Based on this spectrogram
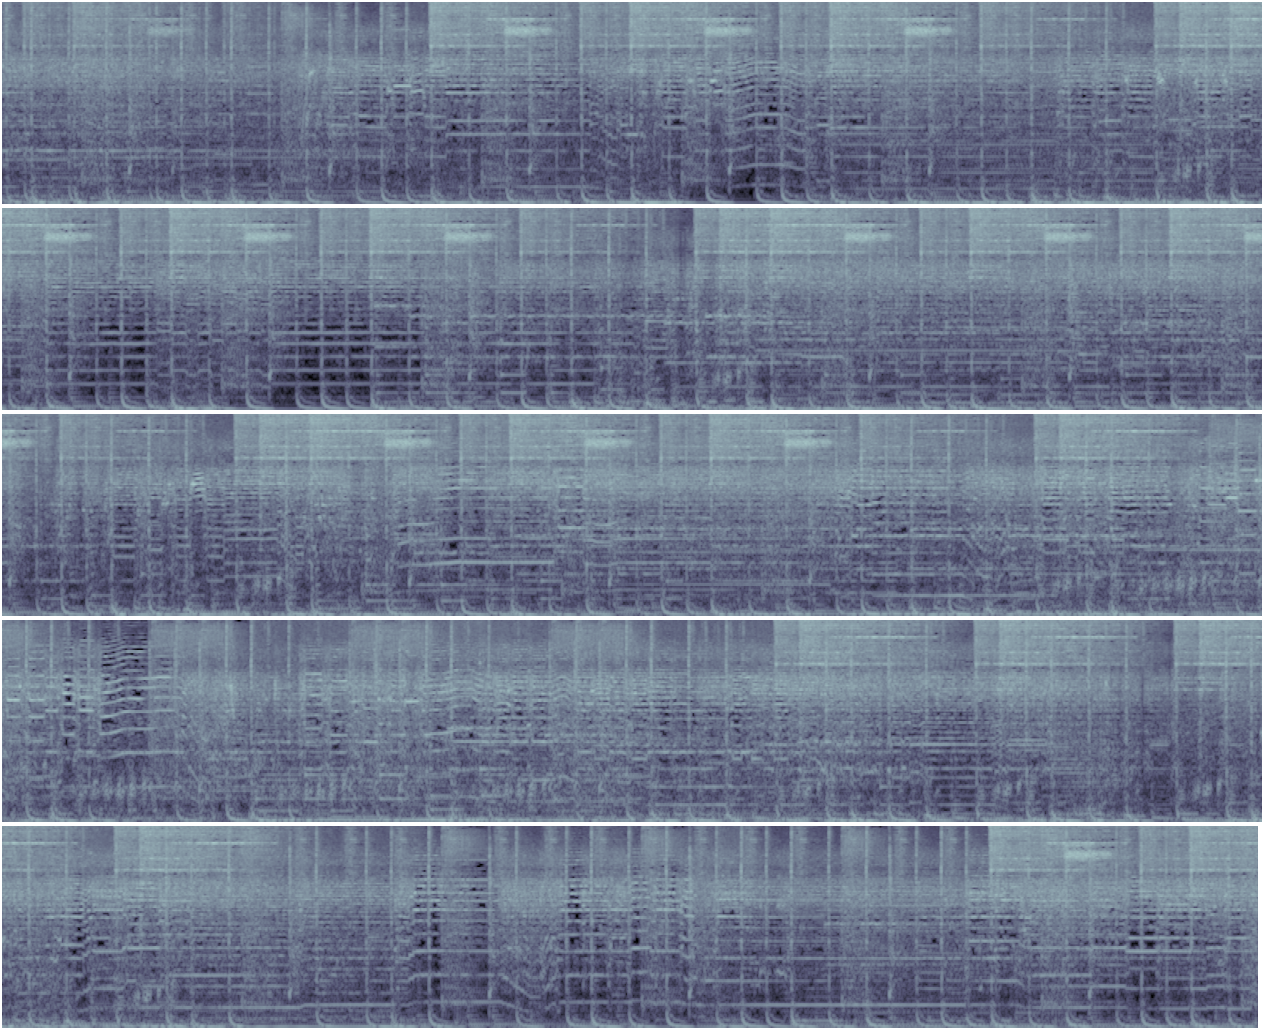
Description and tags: King of the Concrete Jungle Loop
A quick little diddy I threw together to test my new drum kit.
